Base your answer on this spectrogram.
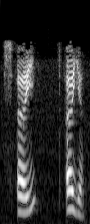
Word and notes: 's Auw, d' Auwe: Bas-Rhin; Herrlisheim

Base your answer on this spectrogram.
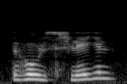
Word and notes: d'r Holzschlejel: Bas-Rhin; Herrlisheim

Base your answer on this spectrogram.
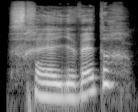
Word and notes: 's Rëjewetter: Bas Rhin; Strasbourg

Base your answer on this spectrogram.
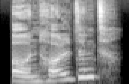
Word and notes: ànhàltend: Bas Rhin; Strasbourg

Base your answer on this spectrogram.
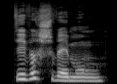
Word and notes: d' Ìwwerschwemmùng: Bas-Rhin; Strasbourg

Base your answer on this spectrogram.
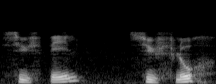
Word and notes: Süffbil, Süffloch: Bas Rhin; Schiltigheim

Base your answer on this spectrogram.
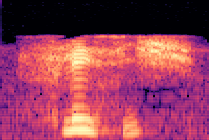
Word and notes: flessig: Bas-Rhin; Herrlisheim

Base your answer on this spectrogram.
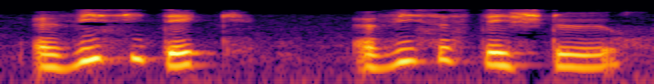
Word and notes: e wissi Deck, e wisses Dischdüech: Bas-Rhin; Herrlisheim

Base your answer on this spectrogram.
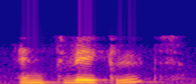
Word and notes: entwickelt: Bas-Rhin; Herrlisheim

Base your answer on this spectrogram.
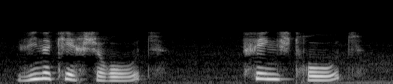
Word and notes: wie-n-e kirscherot, Pfingschtros: Bas-Rhin; Herrlisheim

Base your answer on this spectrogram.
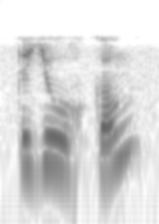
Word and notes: d'r Johrgàng: Bas-Rhin; Herrlisheim

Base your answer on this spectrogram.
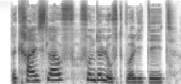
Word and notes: Kreislauf vùn de Lùftquàlität: Bas Rhin

